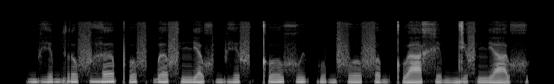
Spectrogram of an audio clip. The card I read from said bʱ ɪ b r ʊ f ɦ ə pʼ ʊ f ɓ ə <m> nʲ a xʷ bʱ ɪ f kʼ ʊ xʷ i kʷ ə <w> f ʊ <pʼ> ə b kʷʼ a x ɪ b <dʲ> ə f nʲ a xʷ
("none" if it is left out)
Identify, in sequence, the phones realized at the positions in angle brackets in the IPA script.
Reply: f, b, f, dʲ

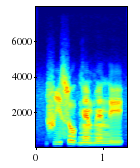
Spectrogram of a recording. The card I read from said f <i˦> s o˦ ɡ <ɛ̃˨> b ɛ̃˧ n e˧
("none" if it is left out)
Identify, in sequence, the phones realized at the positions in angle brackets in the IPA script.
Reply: i˦, ɛ̃˦

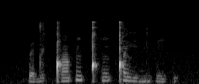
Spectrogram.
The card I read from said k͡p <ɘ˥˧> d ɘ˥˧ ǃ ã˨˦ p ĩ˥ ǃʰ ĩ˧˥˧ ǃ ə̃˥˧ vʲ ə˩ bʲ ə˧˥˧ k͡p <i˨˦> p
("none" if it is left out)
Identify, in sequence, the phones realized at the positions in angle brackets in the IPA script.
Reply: ɘ˩, i˨˦

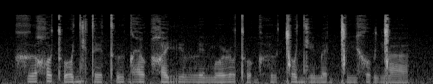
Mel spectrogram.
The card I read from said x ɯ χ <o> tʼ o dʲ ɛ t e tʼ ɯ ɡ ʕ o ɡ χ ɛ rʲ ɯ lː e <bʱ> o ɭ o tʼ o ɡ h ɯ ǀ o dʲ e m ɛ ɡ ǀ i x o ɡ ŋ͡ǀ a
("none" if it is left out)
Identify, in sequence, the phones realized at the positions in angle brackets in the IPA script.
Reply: u, m

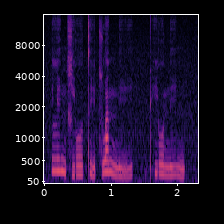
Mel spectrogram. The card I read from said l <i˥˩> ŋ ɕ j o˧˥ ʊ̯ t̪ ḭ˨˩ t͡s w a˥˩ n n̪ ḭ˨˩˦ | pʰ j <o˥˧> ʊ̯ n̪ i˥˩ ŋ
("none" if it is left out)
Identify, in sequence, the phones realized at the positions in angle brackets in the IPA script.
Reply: i˥˩, o˥˧

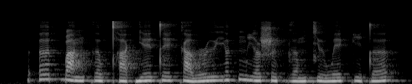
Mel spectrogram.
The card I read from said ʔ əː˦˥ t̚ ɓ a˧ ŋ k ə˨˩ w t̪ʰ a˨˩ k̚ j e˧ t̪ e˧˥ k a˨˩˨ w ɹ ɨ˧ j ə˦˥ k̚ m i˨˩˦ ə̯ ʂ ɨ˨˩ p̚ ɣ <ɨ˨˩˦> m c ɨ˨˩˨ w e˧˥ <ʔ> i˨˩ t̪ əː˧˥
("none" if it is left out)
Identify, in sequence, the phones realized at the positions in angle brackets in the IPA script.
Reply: ə˨˩˦, k

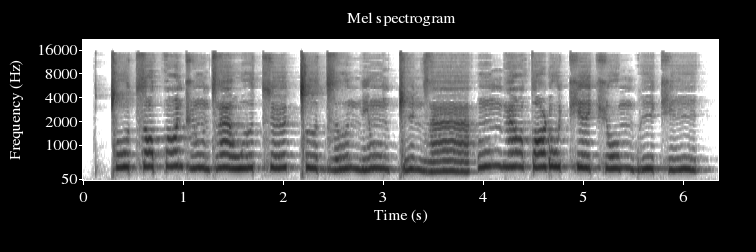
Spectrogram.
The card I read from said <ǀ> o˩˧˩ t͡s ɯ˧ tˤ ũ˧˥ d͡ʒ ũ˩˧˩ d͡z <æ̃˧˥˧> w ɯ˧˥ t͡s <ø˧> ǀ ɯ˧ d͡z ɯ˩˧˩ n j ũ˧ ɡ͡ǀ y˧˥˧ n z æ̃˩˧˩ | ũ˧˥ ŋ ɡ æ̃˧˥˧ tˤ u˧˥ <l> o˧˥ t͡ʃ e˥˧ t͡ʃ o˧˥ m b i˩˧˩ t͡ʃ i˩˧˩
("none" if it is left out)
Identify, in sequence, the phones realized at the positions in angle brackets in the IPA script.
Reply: ǀ, æ̃˥˧, ø˧˥, ɽ

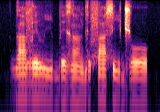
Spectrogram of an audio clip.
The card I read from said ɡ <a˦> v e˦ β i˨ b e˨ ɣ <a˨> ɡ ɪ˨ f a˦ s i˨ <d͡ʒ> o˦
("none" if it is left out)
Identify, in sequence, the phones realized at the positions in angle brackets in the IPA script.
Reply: a˦, ã˨, d͡ʒ

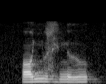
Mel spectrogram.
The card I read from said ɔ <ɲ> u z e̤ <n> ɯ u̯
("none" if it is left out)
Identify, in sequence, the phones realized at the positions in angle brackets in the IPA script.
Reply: ɲ, n

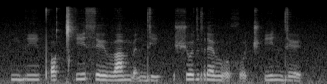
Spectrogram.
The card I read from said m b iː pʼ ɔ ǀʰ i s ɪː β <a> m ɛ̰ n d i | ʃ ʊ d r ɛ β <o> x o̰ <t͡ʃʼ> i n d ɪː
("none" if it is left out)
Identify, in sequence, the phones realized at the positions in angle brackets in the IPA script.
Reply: a, o̰, t͡ʃʼ

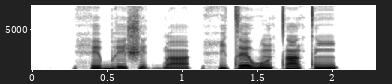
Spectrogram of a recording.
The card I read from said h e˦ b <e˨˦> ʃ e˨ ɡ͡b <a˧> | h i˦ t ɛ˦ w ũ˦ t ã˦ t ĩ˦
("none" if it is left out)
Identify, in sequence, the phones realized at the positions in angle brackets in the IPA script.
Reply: e˧, ã˧

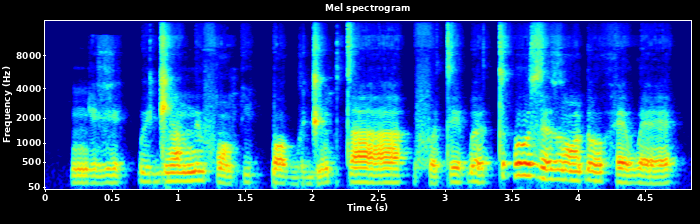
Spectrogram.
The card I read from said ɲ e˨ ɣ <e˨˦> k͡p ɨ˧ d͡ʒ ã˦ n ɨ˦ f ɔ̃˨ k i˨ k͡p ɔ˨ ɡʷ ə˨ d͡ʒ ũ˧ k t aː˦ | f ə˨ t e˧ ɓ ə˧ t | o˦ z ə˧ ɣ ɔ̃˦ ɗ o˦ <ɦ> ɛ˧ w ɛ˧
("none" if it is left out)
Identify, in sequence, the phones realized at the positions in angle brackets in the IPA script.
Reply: e˨˦, h

